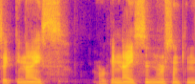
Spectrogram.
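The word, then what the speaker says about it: gneiss: think they pronounce it nice organizing or something like that if i remember correctly but in english we just say nice the g is silent oh awesome this i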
